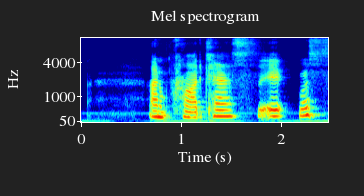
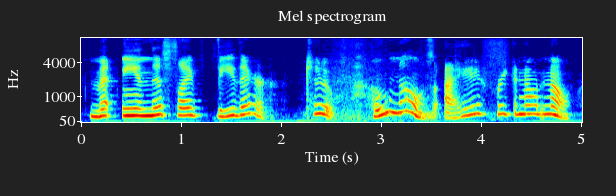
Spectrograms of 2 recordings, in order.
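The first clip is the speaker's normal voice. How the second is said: ordinary talk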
